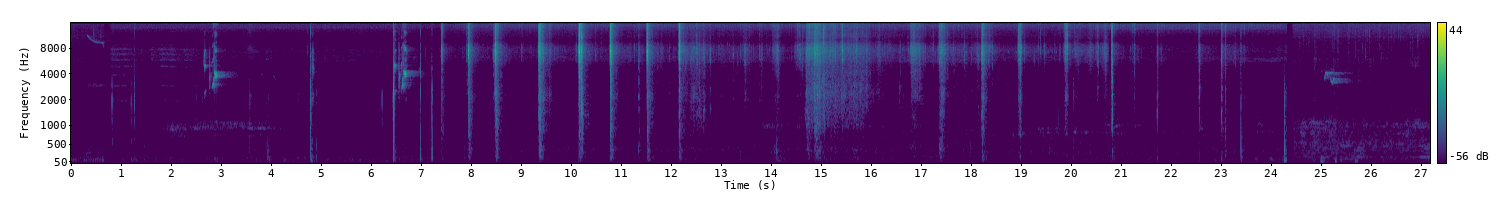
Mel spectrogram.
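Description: A long run of sharp knocks or taps, roughly one every two-thirds of a second, with a short rustle about halfway through. A few brief chirps are heard near the start and near the end.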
